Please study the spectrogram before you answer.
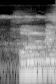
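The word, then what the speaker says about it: Pfund: और पांचवी श्रेणी 1, 2, 3, ये फुंड श्रेणी, या इसको पी फुंड भी बोल सकते हैं, बट पी इज साइलेंट।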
